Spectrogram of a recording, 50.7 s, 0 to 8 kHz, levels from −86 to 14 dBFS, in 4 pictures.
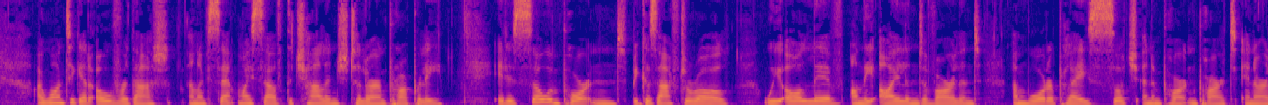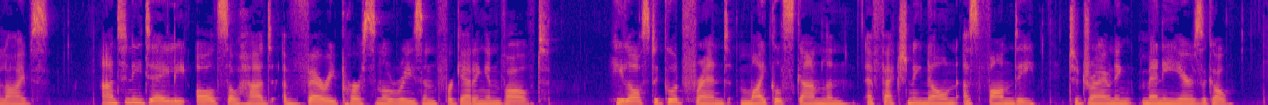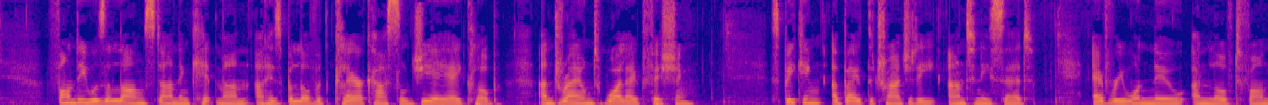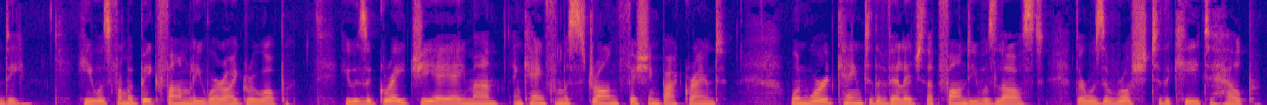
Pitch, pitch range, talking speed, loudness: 170 Hz, 155-185 Hz, 165 wpm, -22 LUFS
